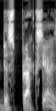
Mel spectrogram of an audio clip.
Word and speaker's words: dyspraxia: Harsh, you were born with a condition called dyspraxia.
